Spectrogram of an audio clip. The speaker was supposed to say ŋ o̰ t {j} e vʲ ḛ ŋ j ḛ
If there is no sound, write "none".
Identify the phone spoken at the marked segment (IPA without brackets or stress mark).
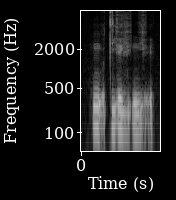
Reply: j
